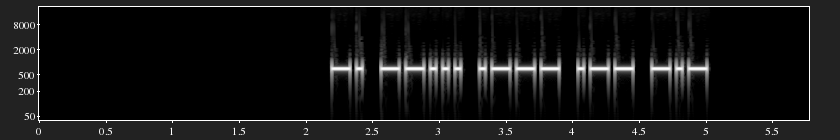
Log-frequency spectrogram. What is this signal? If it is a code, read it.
Morse code, heard as a keyed tone, about 26 wpm, 700 Hz. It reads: N7JWK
